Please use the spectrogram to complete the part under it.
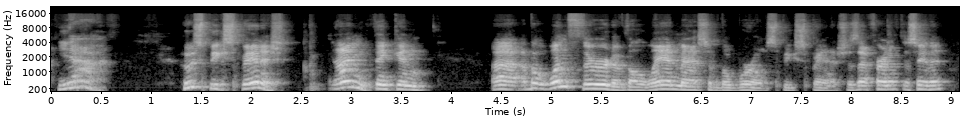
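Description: A man in his forties, his voice sitting high, hosts a casual livestream where he chats with viewers and reads their comments aloud. Reverberation fills his home studio room, where he speaks into a boom-arm studio mic.

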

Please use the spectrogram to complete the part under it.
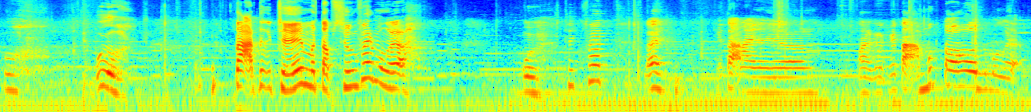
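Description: A man's voice: high-pitched, brisk, pauses often, fairly bright tone, soft background music. A young man, hosting a casual prank vlog and chatting upbeat straight to his viewers. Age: young adult. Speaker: vlogger host. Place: outdoor yard and indoor storeroom.

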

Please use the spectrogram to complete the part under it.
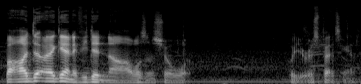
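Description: A young, half-Cypriot gaming streamer gives casual, chatty live commentary on a fighting game from a small room at home, shouting reactions and laughing with his viewers. His fairly low, creaky voice has lively intonation, and he talks fast.

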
